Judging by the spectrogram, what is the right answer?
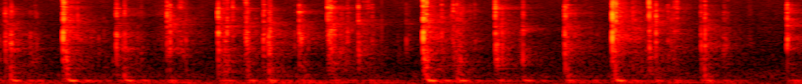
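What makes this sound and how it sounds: Rapid typing with long fingernails and fingertips on a full-size black plastic keyboard with a hollow body. A quick run of bright, clicky key taps over a steady low hum, with a few sharper, louder strikes standing out. Each tap dies away almost instantly.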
